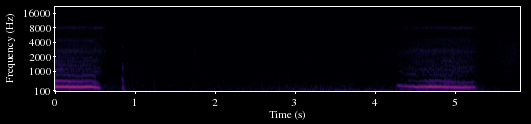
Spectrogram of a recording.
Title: Snoring Cat #volumeup #shorts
